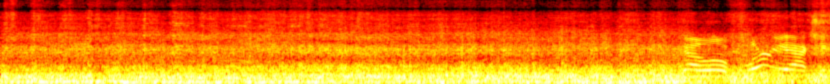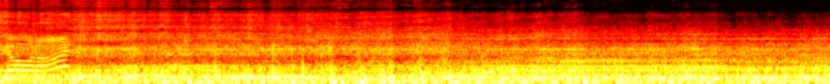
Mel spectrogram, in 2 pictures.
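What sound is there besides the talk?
CSX bulk freight train passing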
